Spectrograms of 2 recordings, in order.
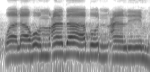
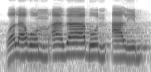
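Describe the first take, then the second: First: Slow "Walahum azabun alim" with the hamzah swallowed like ain; mock the mistake, throaty a; wrong hamzah. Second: Slow sung "walahum azabun alim" with a clear hamzah; sung, correct recitation. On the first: Teacher imitating a student reading hamzah as ain. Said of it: "Atau hamzah dibaca ain". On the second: Sung, teacher reciting the verse correctly to students. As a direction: chant it, hamzah pushed out. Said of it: "Kalau hamzah". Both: Shown as a demonstration.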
